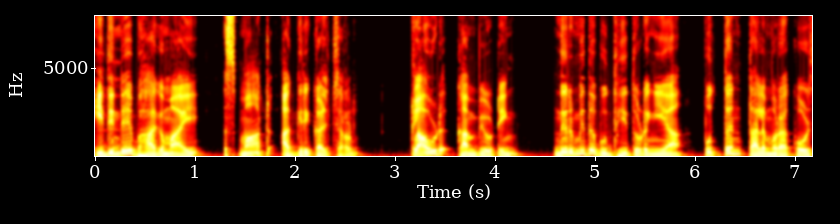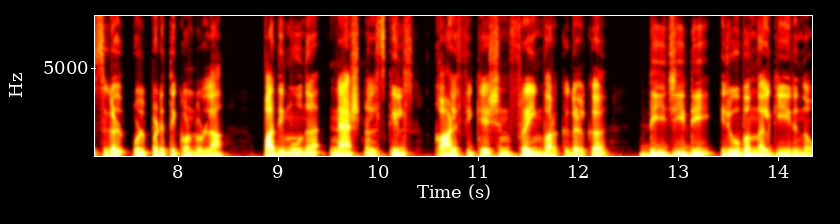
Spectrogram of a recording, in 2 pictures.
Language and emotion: Malayalam, neutral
